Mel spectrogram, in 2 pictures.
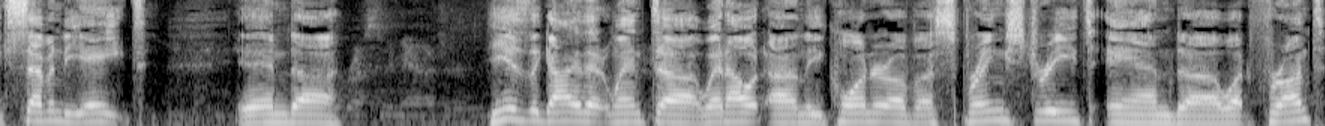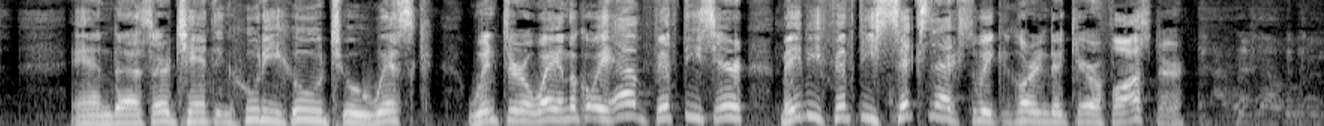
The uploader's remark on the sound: Live from Marshfield Medical Center Beaver Dam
